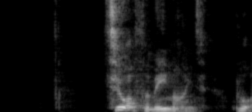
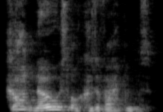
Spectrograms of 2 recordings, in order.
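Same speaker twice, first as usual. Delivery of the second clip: ordinary delivery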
